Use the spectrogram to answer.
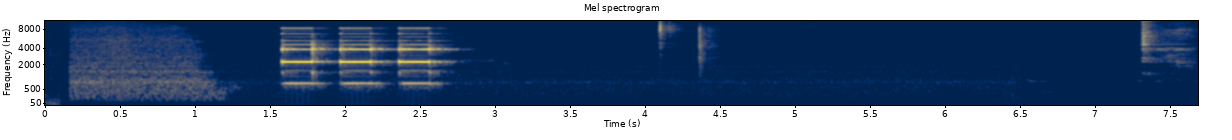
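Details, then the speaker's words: ClearLine IV air-removal device alarm: three loud, evenly spaced high beeps over faint room hiss, signalling a failed safety check; the alarm can be silenced with the top-left button. "there is a silence button on the top left-hand corner of the device you can press this button to silence the alarms while you are troubleshooting"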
